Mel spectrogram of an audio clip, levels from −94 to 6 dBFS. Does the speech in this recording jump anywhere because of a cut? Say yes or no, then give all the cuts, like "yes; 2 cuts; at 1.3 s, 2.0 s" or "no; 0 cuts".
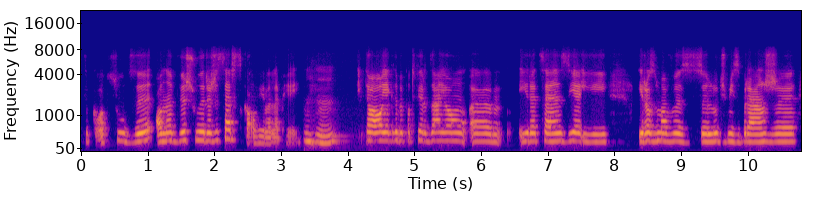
yes; 1 cut; at 7.5 s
